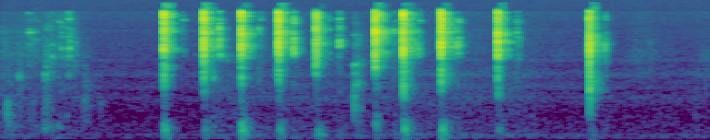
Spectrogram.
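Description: Keys clatter on a computer keyboard, about a dozen crisp, close clicks in a quick uneven burst against a quiet room, with no talking.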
